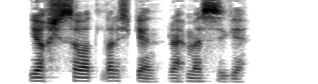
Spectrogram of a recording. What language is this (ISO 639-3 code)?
uig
